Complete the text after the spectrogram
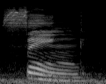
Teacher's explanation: Ng is made using the tongue, roof of the mouth, and nasal passage. It is a nasal sound and is voiced. The vocal cords vibrate.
